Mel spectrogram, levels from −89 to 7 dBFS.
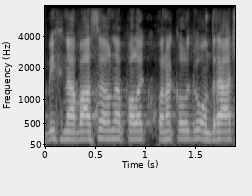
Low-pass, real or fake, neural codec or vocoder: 7.2 kHz; fake; codec, 16 kHz, 4.8 kbps, FACodec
